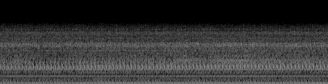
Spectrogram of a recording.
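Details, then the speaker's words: New 1 hp compressor, 8-gallon tank, first fill, warm air at outlet: steady even motor drone with quick regular pump pulse about three per second, no knocks or squeals; filling normally and quickly. "we're already up to 95 just over a hundred actually now 105 since filling up pretty quick for a one-horsepower into an 8 gallon tank"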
